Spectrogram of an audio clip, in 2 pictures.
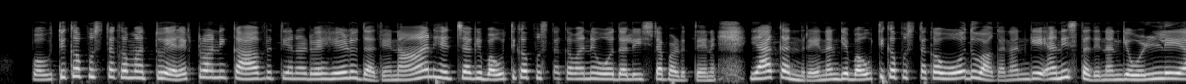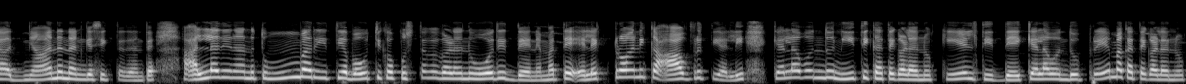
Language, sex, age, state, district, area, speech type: Kannada, female, 18-30, Karnataka, Udupi, rural, spontaneous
